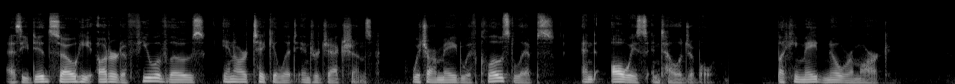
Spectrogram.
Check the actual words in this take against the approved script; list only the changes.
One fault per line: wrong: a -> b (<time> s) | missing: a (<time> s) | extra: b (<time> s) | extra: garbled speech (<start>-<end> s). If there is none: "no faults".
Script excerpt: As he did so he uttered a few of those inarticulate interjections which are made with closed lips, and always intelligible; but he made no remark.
no faults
